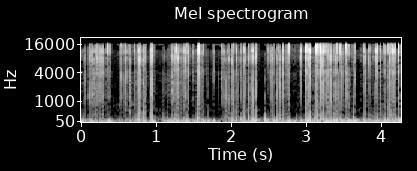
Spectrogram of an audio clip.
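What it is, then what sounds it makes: Textured wax pillar candle. Long almond-shaped nails rapidly scratch the top edge and sides of a single solid cream wax pillar candle, about 15 cm tall, standing upright and covered in a raised diamond texture. The result is a dense run of dry, crackly scraping bursts with a bright, hissy top and a steady low rumble underneath, broken by brief pauses between strokes.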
